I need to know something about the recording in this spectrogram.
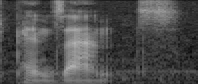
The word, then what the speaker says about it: Penzance: Most of the time I do pronounce them wrong. And that one, yeah. And Penzance. Which obviously is Penzance.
